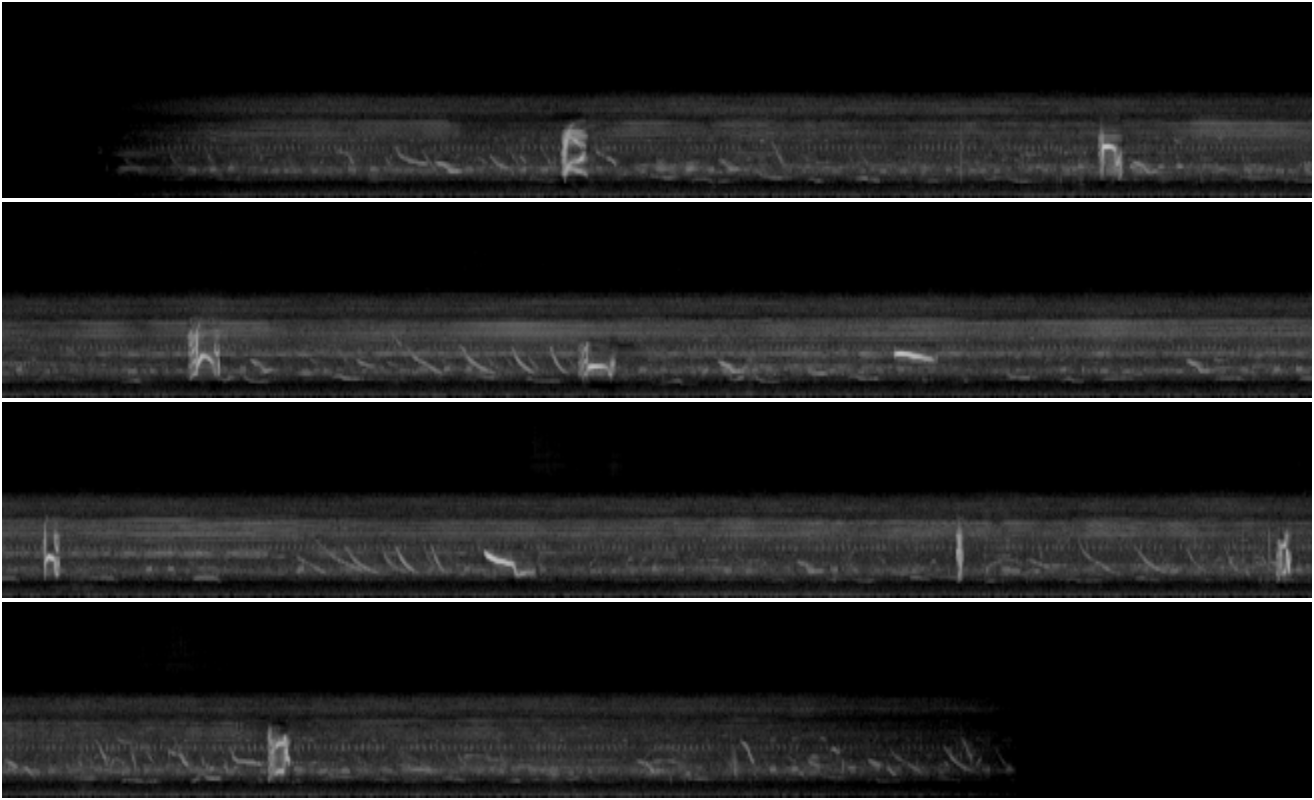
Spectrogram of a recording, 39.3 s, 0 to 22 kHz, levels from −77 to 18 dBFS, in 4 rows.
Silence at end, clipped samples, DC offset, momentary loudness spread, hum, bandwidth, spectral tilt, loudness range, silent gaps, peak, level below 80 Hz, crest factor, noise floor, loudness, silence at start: 4.2 s; under 0.1%; under 0.1%; 26 LU; none; 18.5 kHz; 11.5 dB/octave; 21 LU; none; -2 dBFS; under -90 dBFS; 24 dB; -59 dBFS; -17 LUFS; 3.05 s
